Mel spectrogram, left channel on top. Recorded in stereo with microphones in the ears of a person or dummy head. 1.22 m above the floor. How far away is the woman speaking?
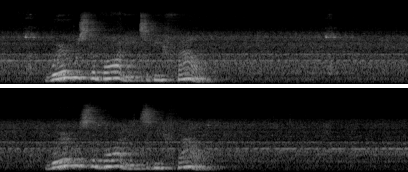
About 1.3 m.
